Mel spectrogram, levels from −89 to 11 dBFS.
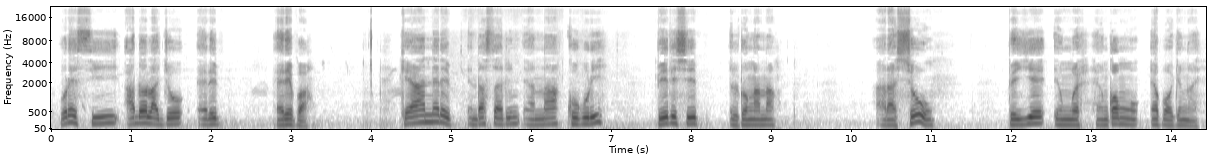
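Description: A short recording of speech, with no technical fault to be heard anywhere in it. Nothing in the audio calls for a time, a cause or a fix.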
